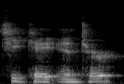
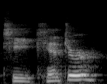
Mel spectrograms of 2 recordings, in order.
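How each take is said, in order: First: The letters T and K are said separately. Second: The start is blended into one syllable, "tee-kin". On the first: The speaker calls it right. "the proper pronunciation from I T people" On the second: The speaker calls it wrong. "some people um, pronounce it T Kinter"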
